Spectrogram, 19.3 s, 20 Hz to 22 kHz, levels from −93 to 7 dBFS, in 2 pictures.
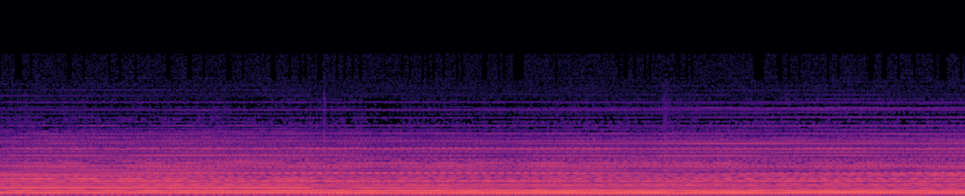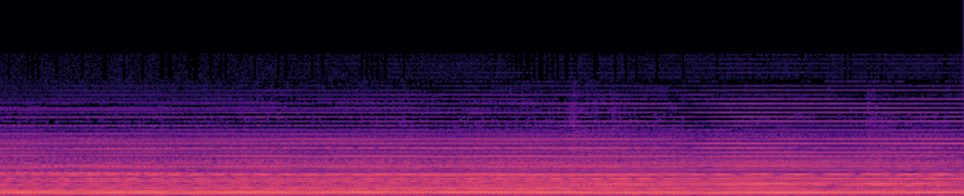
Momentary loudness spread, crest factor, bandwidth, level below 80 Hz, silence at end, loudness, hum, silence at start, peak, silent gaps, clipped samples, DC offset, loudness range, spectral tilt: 3 LU; 12 dB; 13 kHz; -62 dBFS; 0 s; -24 LUFS; none; 0 s; -12 dBFS; none; under 0.1%; under 0.1%; 2 LU; -2 dB/octave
